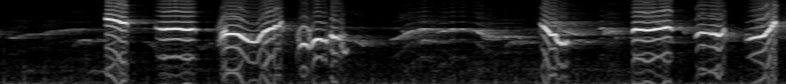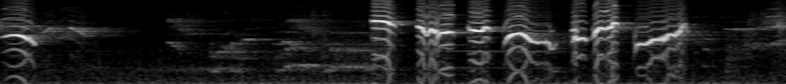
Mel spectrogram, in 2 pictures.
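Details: Oriental magpie-robin (kacer) in loud provocative song meant to prompt other magpie-robins to answer: rapid bursts of harsh, buzzy notes mixed with whistled slurs, in phrases of about a second and a half.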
